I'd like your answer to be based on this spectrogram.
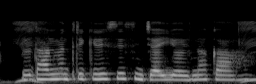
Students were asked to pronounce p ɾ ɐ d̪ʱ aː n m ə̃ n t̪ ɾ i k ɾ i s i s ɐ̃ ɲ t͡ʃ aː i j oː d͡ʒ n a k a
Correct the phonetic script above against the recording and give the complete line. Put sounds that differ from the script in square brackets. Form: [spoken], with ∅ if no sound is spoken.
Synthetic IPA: p ɾ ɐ d̪ʱ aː n m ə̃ n t̪ ɾ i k ɾ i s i s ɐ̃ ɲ t͡ʃ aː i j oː d͡ʒ n a k a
